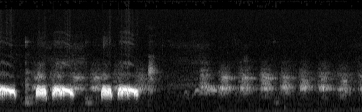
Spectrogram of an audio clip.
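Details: Caged lure spotted dove cooing to call in wild doves, in the thúc and gáy styles: loud deep hollow coos in quick three-to-four-note phrases, then a softer, faster run of repeated low coos.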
